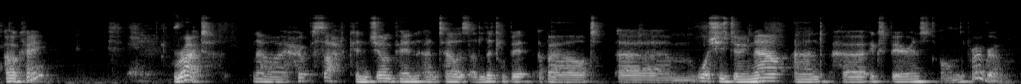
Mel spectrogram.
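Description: A man hosting a university webinar, speaking in a relaxed way with a few fillers. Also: medium pitch, measured pace, recorded from a distance, rough recording. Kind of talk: webinar presentation. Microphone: video call.

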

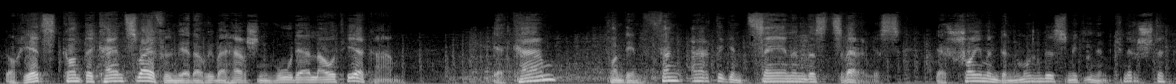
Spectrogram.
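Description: A man's voice: fairly low pitch, a little mellow. A man narrating a gothic radio play as scripted storytelling, grave and theatrical in manner. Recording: old audio drama recording, background noise.

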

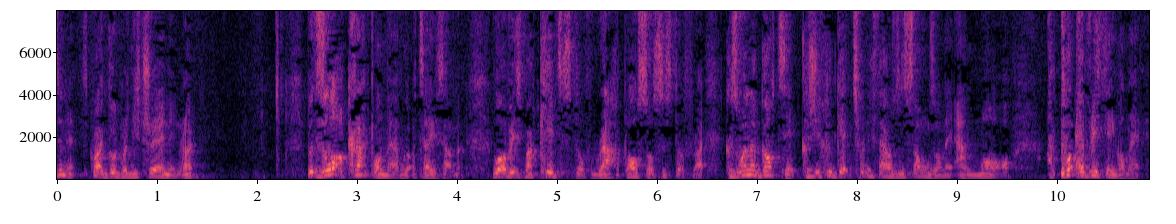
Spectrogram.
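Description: A man giving a business talk to a live audience, chatty and teasing, throwing questions at the crowd. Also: medium pitch. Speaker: presenter.

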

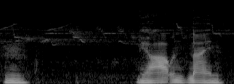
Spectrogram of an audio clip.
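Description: Hesitant low-voiced young man. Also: little pitch movement, a little hiss or hum. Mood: quietly reflective. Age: young adult. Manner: halting, tentative, puzzled questioning. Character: hesitant, questioning young man, naive and reflective. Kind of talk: naturalistic radio play acting.

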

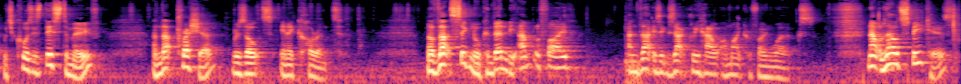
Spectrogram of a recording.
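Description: Man teaching with very lively intonation. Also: on the high side. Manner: instructional, step-by-step. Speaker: science teacher. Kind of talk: explanatory tutorial narration.

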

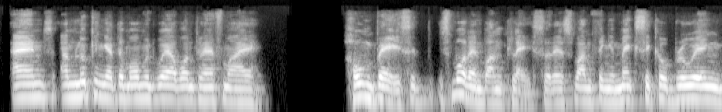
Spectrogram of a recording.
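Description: A man's voice: a little high, darkish tone. A middle-aged man with a German accent, a business coach speaking on a video call from home in an upbeat, talkative way. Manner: upbeat, talkative, frequent ums. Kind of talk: casual interview on a video call. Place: home room with a lamp.

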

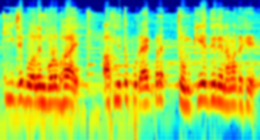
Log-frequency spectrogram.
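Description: A woman's voice: sits high, steady tone, racing, soft background music, natural voice. A woman voicing a feckless, eager young village man with a whiny, insistent manner in a comic cartoon. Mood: curious.

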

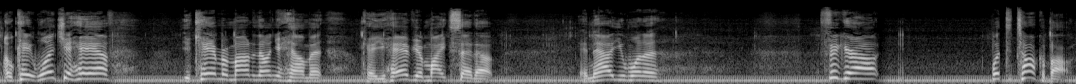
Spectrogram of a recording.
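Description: A man's voice: high-pitched, sing-song, moderate pace, long pauses. A man vlogging from his motorcycle on country roads, talking bluntly and rambling with plenty of cussing, picked up by a helmet mic. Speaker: motovlogger. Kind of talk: casual riding commentary. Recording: loud wind and road noise from a helmet mic. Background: loud wind and engine noise.

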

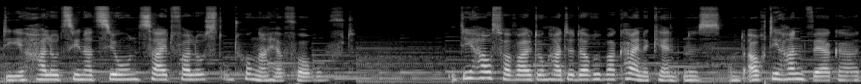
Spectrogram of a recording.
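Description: Formal female detective voiced by an actress reading a case report, slightly high pitch, music underneath, audio drama. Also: close to an everyday voice. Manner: matter-of-fact, formal.

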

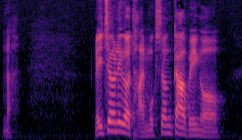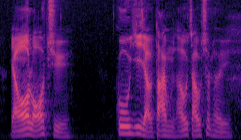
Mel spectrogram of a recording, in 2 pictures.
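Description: An actor with a Hong Kong Cantonese accent playing a loyal, cautious aide, earnest and courteous, in a 1980s radio drama. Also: male voice, lowish voice, expressive, normal speed, close to an everyday voice. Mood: cautious, urgent. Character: loyal, cautious male aide, devoted to his leader.

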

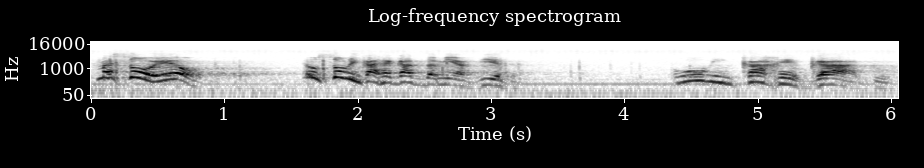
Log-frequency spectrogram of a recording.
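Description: Casting: defiant cartoon teen boy, very high, bright voice, defensive and emotional. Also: big pitch swings, unhurried, exaggerated voice, rough recording. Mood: unsure, defensive. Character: troubled, defiant teenage boy. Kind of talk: dubbed cartoon acting. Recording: old cartoon soundtrack with music.

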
